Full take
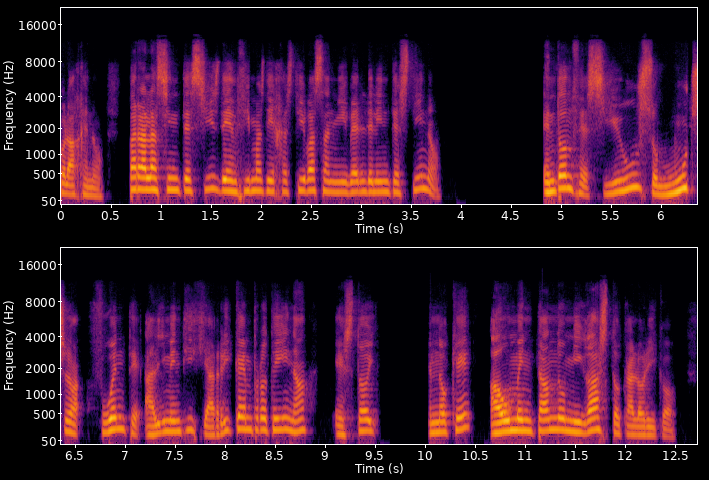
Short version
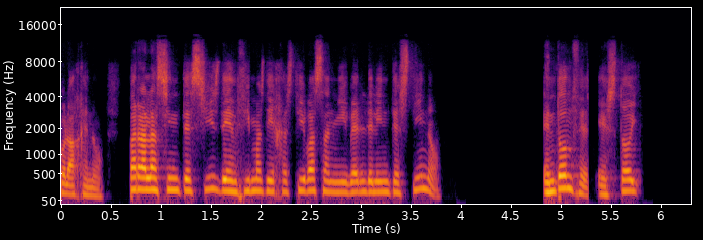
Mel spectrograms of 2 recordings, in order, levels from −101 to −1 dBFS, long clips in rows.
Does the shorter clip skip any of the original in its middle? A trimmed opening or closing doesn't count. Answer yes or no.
yes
